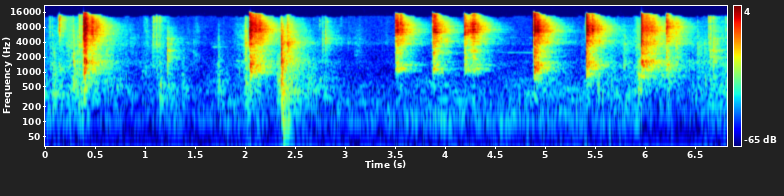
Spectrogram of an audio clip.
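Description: Sabre blades clashing in quick exchanges: about ten sharp metallic strikes, each with a brief high ring, coming irregularly, some in close pairs.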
